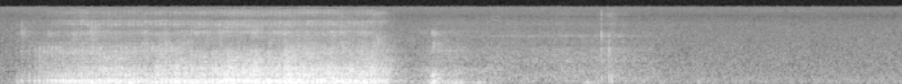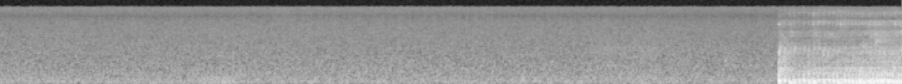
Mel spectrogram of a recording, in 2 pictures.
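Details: Two loud, rough, fluttering snores on the in-breath, separated by about ten seconds of quiet breathing; snoring.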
